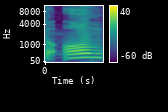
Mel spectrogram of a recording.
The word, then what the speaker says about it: ओम: जो बोल रहे हैं हम 30 पर हिस्सा ओ का और 70 पर हिस्सा म का समझ रहे हो ना 30 70 का रेशो मतलब कम ओ को कम उच्चारण करना है और म को ज्यादा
